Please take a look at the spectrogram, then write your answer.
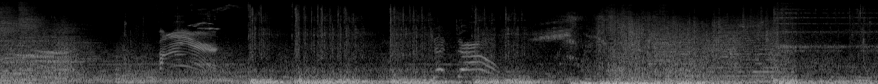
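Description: Repeated booming cannon fire and explosions in Fortnite, loud and dense, with a voice talking over the barrage throughout.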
